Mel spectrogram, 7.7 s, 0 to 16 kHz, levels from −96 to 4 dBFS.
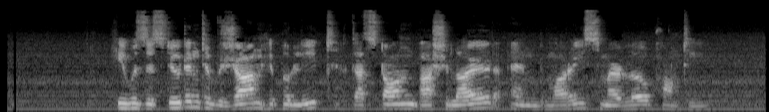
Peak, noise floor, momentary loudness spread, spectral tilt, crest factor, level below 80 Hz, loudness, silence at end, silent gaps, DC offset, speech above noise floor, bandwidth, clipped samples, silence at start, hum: -10 dBFS; -57 dBFS; 13 LU; -3.5 dB/octave; 20 dB; -80 dBFS; -29 LUFS; 0.6 s; none; under 0.1%; 28 dB; 11.5 kHz; under 0.1%; 1.15 s; none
